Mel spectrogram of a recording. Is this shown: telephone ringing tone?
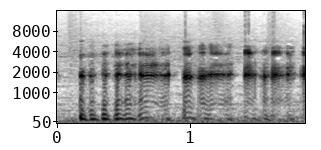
no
